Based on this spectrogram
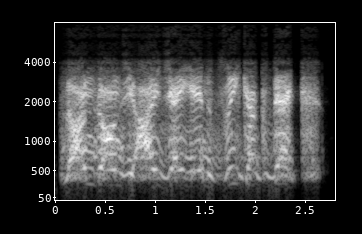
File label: landing, dialogs english; War Thunder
